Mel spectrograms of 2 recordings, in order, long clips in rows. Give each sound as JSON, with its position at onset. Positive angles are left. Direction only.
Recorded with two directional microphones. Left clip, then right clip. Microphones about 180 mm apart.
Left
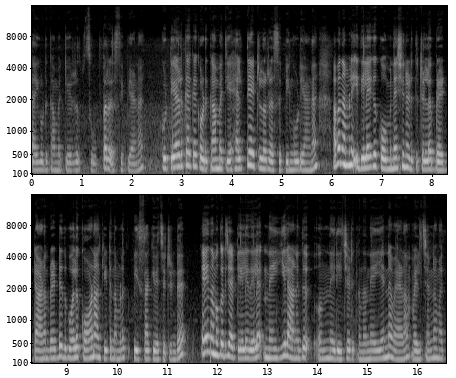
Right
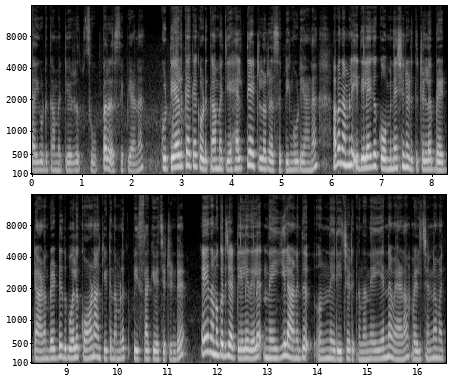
{"t": 0.0, "sound": "a woman's voice", "side_deg": -35}
{"t": 2.6, "sound": "a woman's voice", "side_deg": -45}
{"t": 11.7, "sound": "a woman's voice", "side_deg": -45}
